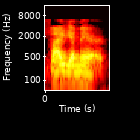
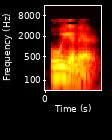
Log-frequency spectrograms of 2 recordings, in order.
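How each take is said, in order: First: The word begins with a v sound. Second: The word begins with a u vowel sound. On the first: "They wanted to use Vayomer" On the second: "could be easily said Uimer, Uyamer"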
